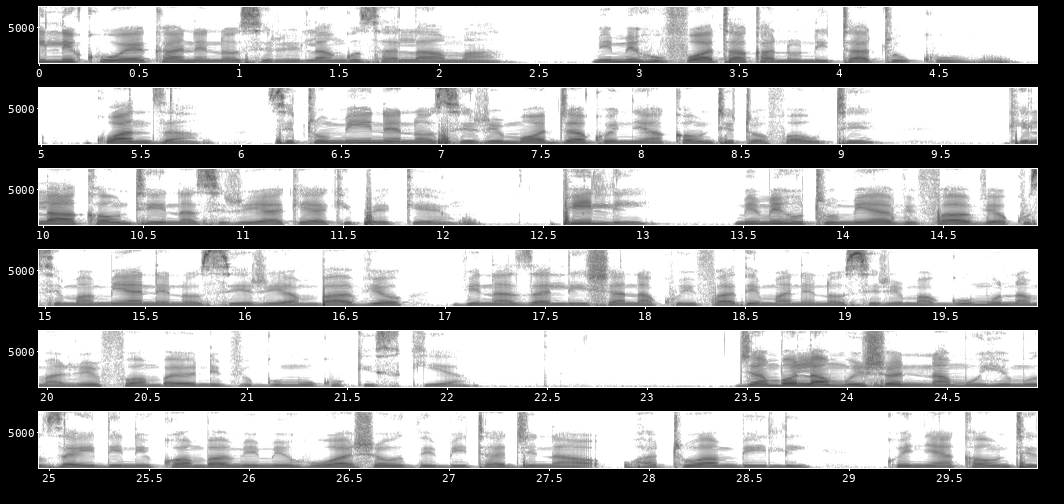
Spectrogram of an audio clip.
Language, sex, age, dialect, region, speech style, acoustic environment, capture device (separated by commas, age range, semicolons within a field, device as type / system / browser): Swahili, female, 18-24, Kenya - Nairobi Sheng-influenced, Kenya, focused, silence, mobile / Linux / Chrome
